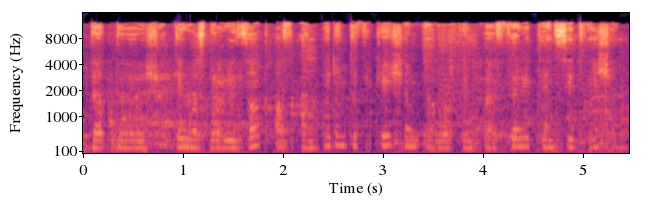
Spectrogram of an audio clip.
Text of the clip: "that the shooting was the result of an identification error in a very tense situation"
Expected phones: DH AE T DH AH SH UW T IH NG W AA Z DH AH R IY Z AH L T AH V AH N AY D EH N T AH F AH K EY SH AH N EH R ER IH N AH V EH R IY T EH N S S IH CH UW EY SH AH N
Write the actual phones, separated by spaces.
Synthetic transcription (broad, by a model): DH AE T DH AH SH UW T IH NG W AA Z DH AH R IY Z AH L T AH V AH N AY D EH N T AH F AH K EY SH AH N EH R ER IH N AH F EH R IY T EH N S S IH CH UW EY SH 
